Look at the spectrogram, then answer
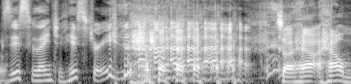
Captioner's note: all laughing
